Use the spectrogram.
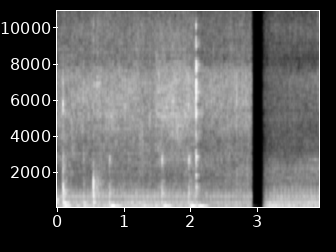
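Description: Chili powder fries in a pan for a potato and egg dish while a spoon stirs it, making repeated close scraping strokes over a soft, steady sizzle; the sound drops out briefly near the end.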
